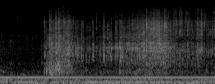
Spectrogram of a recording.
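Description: Dry cat kibble poured from a plastic bottle, rattling out and scattering onto paving stones, starting about half a second in.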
